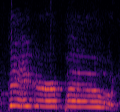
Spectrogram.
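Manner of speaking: loud, high, drawn-out cartoon yell; SpongeBob quote. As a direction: belt out a slow cartoon catchphrase. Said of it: "From SpongeBob".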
